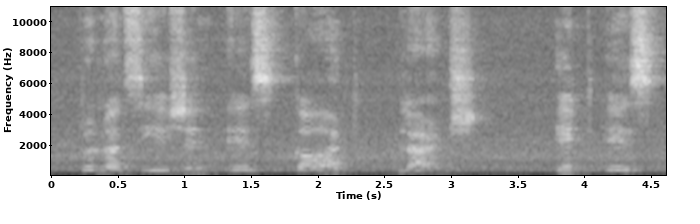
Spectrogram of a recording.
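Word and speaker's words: carte blanche: एल ए एन सी एच E pronunciation is काट blush it इज अ French word दो it's literal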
